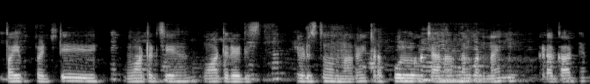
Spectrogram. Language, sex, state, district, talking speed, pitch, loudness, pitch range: Telugu, male, Andhra Pradesh, Anantapur, 90 wpm, 140 Hz, -16 LUFS, 135-150 Hz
